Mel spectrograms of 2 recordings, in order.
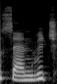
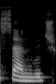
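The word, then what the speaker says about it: sandwich: तो यहाँ पर देखेंगे जो सैंडविच है, यहाँ पर जो डी रह रहा है ये साइलेंट रहता है सैंडविच में, ये याद रखिए आप।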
